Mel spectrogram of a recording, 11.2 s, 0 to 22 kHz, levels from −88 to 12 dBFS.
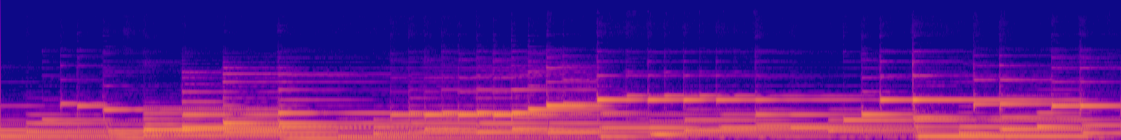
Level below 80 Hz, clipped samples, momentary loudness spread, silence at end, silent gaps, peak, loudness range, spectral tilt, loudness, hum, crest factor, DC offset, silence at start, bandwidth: -48 dBFS; under 0.1%; 7 LU; 0 s; none; -8 dBFS; 2 LU; -10.5 dB/octave; -23 LUFS; none; 14 dB; under 0.1%; 0 s; 5.2 kHz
